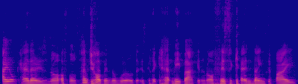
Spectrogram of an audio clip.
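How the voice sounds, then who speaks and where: Audience member, female, lowish voice, unscripted and candid, dull narrow-band hall audio. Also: steady tone, normal speed. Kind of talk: spontaneous personal testimony. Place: conference hall. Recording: muffled lo-fi live hall recording.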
